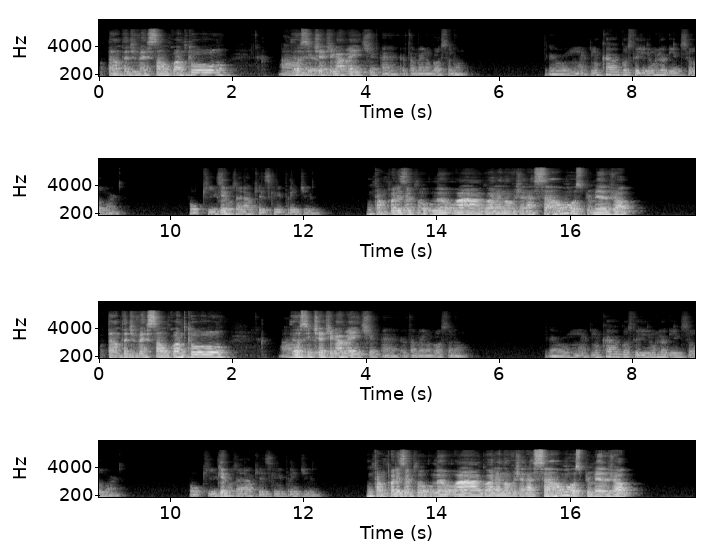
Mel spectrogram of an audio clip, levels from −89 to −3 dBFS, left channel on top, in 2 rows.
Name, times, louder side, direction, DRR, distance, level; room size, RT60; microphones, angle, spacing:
voice 1, 0.0-1.9 2.9-4.2 10.7-10.9 12.9-16.8, right 2 dB, 60° right, 0.5 m, -22 dB
voice 2, 2.7-3.4 4.2-5.5 6.7-9.2 10.3-12.2, left 1 dB, 50° left, 0.5 m, -33 dB
2.3 x 2.2 x 3.4 m
head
